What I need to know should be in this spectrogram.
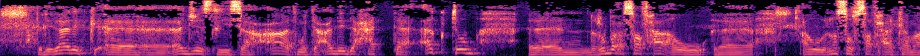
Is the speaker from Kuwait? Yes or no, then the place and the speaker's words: no; Libya; الآن على سبيل المثال عندنا في ليبيا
